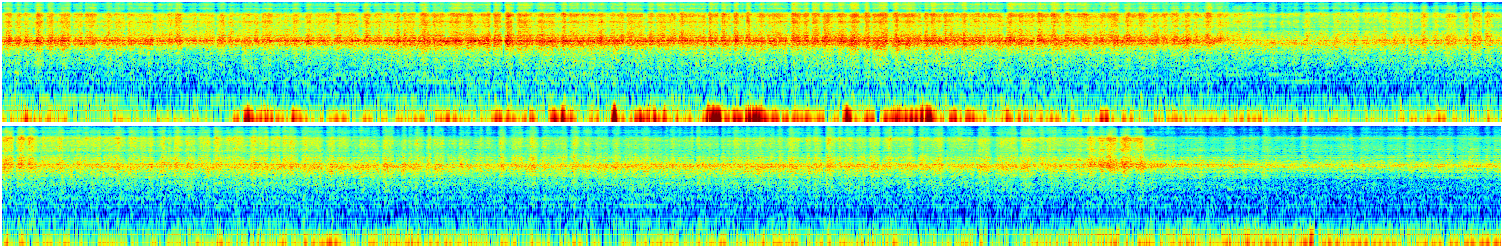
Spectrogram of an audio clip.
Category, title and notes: Soundscapes > Indoors
Pressure cooker working Panela de pressão
domestic-sounds, paneladepressao, pressurecooker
